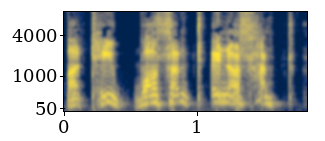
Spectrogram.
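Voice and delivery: high, loud, anguished protest; bitter cry. A narrator's reading. Luther rejecting the old master's comfort, crying bitterly. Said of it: "Luther cried bitterly".

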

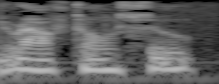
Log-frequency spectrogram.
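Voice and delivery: usual speaking voice

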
